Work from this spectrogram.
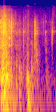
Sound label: Stone Bounce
